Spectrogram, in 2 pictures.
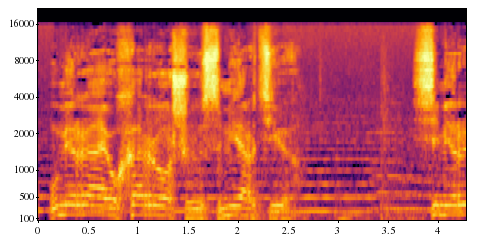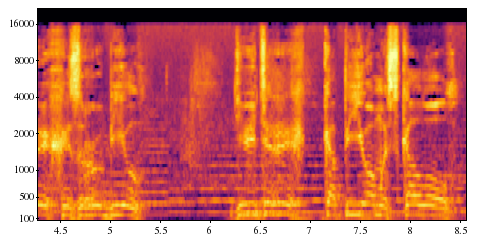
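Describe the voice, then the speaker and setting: A dying Cossack warrior, proud and at peace. His voice is fairly high and slow, declaiming solemnly over music in a radio drama. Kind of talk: theatrical audio drama death speech. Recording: clear music behind the voice.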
